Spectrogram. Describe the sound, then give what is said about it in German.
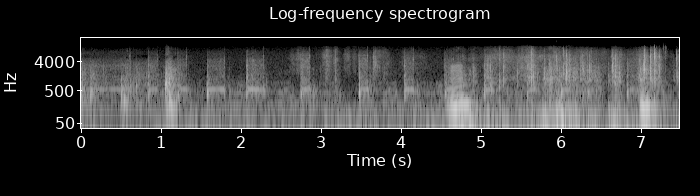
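A printer runs steadily, its whirring feed motor broken by rhythmic clicks and short mechanical buzzes as the print head shuttles back and forth, with some louder clunks near the end. “Schmeiß doch mal den Drucker an”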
